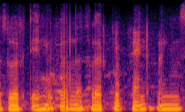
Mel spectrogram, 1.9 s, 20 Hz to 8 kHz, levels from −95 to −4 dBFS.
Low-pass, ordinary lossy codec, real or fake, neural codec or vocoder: 7.2 kHz; none; fake; codec, 16 kHz, 2 kbps, X-Codec, HuBERT features, trained on balanced general audio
